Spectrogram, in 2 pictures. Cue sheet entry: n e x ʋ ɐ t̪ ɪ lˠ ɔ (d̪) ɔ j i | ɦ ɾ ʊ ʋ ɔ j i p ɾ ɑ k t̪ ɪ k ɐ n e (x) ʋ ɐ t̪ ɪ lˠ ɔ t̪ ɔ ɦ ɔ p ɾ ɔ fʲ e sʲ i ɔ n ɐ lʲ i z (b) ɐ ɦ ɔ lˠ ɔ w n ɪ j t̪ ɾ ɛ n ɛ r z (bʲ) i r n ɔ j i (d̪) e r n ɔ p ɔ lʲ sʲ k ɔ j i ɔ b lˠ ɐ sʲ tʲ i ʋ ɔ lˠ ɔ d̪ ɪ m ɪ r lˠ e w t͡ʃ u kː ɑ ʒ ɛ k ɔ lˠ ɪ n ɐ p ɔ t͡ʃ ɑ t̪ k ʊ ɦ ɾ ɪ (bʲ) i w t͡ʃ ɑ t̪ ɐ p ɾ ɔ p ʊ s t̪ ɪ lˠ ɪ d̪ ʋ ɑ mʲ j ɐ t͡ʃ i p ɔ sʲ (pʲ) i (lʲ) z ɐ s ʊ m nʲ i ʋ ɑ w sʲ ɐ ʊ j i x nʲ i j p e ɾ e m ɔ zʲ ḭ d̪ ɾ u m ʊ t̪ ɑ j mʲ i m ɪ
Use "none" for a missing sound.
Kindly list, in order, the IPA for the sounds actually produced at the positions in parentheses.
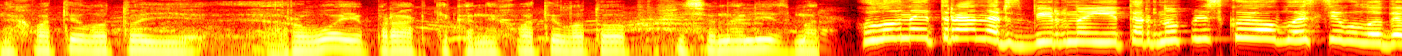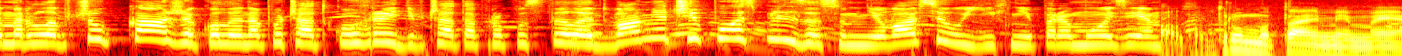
t̪, x, m, bʲ, t̪, dʲ, pʲ, lʲ

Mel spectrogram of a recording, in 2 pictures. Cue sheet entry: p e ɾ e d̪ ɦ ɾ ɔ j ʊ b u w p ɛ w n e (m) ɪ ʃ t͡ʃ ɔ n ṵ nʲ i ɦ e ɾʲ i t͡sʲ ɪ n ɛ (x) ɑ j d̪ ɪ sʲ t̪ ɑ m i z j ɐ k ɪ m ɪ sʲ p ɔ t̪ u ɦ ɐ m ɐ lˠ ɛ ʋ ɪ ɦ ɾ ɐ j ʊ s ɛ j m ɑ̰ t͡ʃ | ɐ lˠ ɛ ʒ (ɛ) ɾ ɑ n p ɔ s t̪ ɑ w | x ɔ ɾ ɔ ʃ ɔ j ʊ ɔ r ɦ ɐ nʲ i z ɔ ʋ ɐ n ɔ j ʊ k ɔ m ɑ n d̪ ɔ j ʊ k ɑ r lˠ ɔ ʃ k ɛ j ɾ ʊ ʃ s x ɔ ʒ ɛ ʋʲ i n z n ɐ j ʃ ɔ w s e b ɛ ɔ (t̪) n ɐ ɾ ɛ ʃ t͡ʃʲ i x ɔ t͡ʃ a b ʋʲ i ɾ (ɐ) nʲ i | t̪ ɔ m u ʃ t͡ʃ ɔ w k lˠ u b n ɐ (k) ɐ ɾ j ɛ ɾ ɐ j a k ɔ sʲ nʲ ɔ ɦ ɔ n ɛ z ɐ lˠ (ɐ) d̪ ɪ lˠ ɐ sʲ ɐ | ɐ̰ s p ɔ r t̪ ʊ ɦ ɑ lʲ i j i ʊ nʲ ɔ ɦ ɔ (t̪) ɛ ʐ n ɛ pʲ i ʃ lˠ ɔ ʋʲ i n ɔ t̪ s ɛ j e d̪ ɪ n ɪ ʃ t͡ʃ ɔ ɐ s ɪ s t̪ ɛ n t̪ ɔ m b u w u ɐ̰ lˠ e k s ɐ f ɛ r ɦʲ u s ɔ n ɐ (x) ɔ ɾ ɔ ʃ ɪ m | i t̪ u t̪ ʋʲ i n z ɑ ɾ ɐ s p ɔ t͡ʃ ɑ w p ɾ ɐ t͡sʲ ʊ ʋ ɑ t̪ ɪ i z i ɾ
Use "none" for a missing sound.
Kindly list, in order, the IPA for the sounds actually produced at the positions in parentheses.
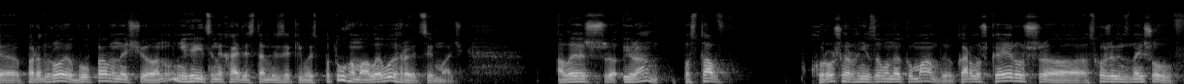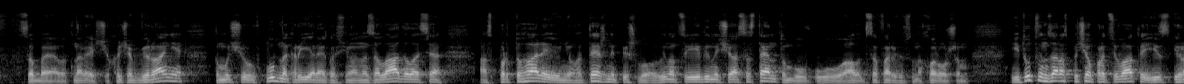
n, x, i, t̪, ɑ, k, ɑ, t̪, x

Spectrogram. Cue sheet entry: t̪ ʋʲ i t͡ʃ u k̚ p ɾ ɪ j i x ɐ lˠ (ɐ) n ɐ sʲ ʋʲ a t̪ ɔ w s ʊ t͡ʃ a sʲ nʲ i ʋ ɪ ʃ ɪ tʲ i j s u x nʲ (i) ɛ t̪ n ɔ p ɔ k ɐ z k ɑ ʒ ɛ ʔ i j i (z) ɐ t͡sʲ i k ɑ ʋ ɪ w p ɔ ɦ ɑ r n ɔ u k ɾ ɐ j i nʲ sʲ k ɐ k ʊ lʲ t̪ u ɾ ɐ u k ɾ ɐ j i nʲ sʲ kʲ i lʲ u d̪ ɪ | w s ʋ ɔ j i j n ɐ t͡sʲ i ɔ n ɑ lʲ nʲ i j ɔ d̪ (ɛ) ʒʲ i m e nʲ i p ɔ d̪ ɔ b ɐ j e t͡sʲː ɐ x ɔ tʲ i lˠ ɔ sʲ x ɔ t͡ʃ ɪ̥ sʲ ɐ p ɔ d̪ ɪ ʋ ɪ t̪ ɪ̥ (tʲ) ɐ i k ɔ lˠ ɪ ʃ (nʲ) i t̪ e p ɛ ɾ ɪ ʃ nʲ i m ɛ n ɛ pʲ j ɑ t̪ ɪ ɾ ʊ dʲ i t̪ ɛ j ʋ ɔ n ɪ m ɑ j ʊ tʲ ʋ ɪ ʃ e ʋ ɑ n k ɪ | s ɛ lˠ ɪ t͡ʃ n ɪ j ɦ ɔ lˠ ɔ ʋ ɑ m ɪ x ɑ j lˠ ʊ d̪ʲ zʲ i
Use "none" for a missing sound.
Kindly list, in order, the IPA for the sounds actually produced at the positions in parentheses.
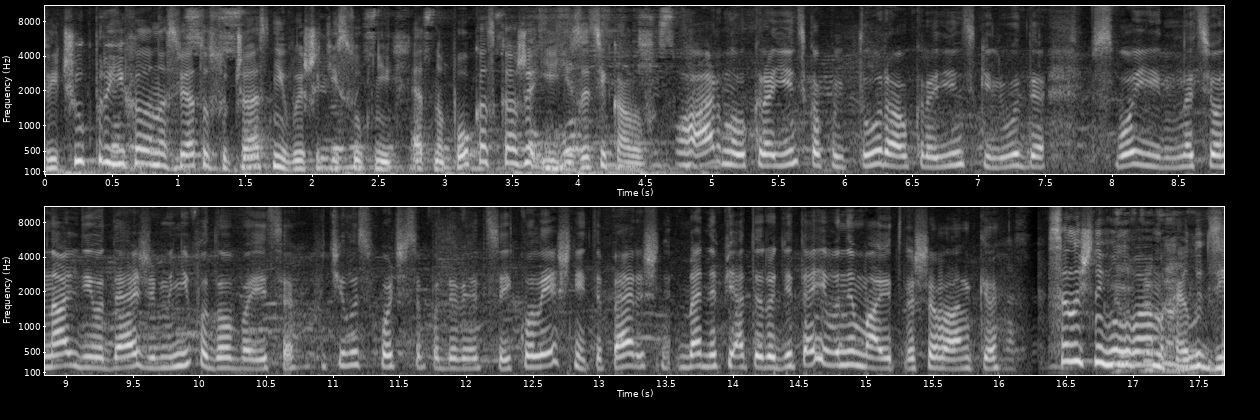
ɐ, i, z, ɛ, sʲ, nʲ

